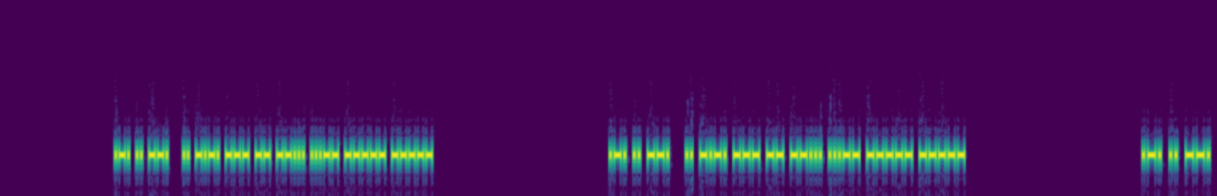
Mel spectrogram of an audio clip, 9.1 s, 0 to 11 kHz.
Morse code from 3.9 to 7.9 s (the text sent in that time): RIG ICOM7300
